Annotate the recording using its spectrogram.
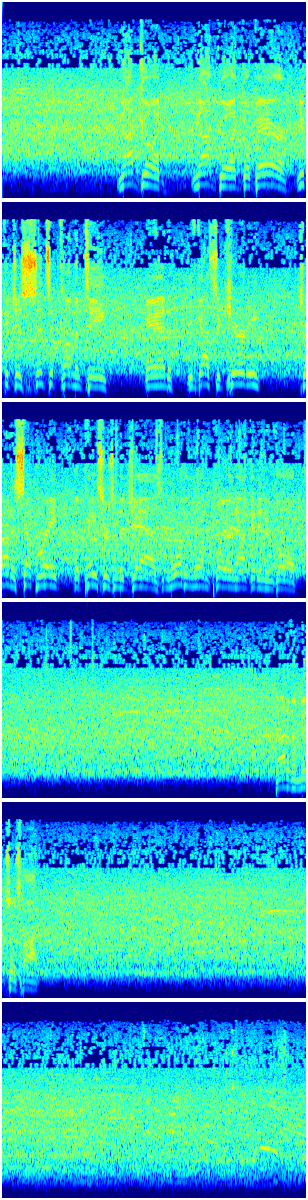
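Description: A large arena crowd roars and shouts steadily, echoing in a big hall.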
